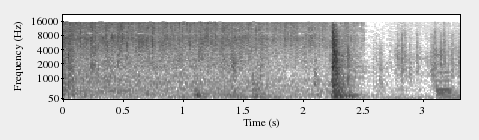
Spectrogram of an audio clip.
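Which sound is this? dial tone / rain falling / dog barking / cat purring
rain falling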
